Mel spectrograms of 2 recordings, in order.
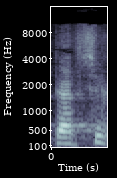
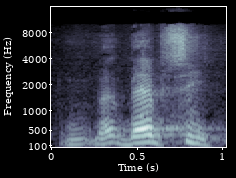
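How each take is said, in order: First: It begins with p and has two syllables. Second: It begins with b and has two syllables. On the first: This is the original name of the drink. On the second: This is how Arabic speakers say it.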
